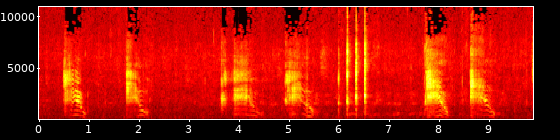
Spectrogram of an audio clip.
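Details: Treeing Walker Coonhound pup, sired by All Grand Track Lizard out of Dog Hill Katy, playing with a coon tail indoors; high, whiny yelps sliding downward in pitch, about six spaced over ten seconds, with a few sharp clicks midway.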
